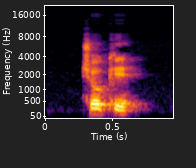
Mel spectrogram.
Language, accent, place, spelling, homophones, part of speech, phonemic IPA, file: French, France, Lyon, choker, chokai / choké / chokée / chokées / chokés / chokez, verb, /tʃo.ke/, LL-Q150 (fra)-choker.wav
- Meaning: 1. to choke 2. to stop, to inhibit, to prevent 3. to fail, to fumble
